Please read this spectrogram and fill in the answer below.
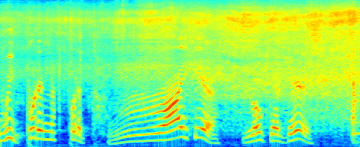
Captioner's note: food sizzling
